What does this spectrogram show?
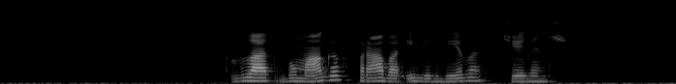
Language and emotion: Russian, neutral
